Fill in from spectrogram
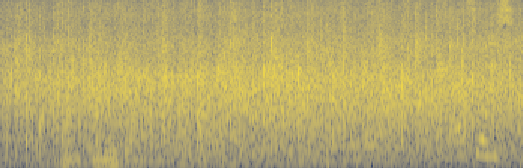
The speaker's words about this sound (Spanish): Un aplauso. Gracias.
